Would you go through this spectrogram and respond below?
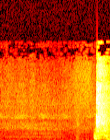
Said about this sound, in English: Hold on, I have to sneeze. So pardon me.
